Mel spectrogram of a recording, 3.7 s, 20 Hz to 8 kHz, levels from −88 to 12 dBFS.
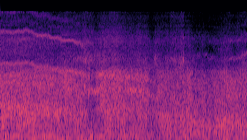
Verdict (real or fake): fake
